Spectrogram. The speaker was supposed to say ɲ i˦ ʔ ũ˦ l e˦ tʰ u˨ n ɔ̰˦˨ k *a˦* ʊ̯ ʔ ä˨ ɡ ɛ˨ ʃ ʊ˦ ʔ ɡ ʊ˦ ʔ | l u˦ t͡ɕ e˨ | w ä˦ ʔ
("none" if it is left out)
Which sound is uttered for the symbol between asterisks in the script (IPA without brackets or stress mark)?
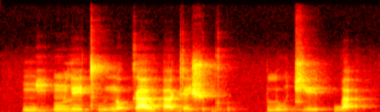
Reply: a˦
